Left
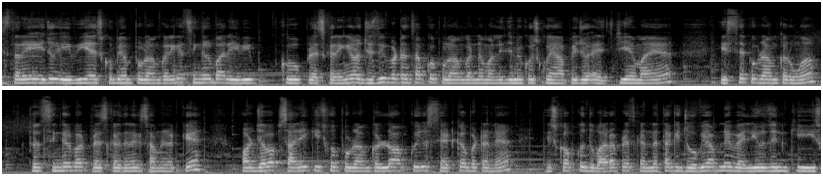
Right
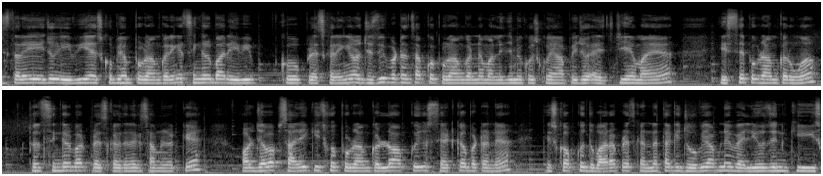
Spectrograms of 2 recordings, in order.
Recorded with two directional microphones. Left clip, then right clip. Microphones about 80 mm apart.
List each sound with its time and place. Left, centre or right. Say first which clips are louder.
0.1 s speech: right 3 dB; right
